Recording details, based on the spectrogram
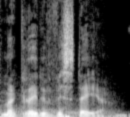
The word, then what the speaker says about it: Margrethe Vestager: How do you say it? – It's actually, it's Margrethe Vestager.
